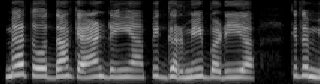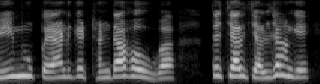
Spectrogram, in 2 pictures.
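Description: Middle-aged wife and mother played by a woman, calm, soothing, slightly high voice. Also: fairly quick, no room sound, lightly acted.

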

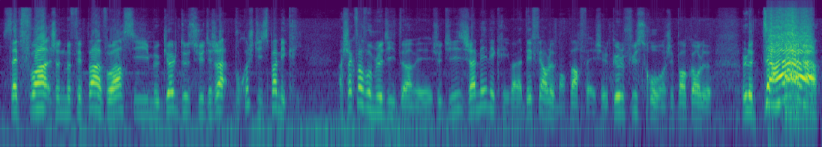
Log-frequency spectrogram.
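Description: A man giving excitable gameplay commentary, swearing and shouting at the game as he plays. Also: a little high, quick pace. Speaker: gaming video host.

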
